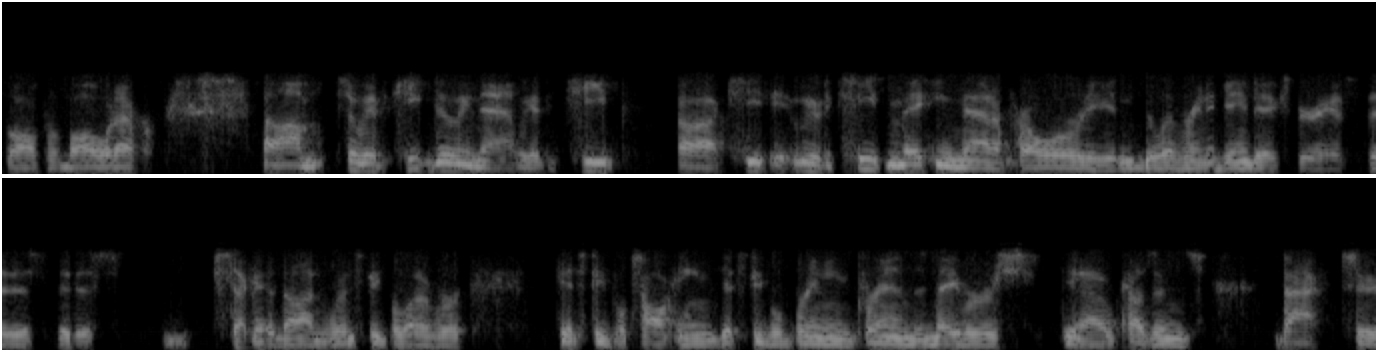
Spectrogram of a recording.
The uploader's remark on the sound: joined on the Modern Woodmen phone line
